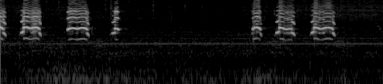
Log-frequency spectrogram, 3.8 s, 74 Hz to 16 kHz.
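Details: Piercing whistled chirps from an osprey at the nest, Charlo, Montana, USA, April 26, 2022, via live camera: two groups of three or four clipped, slightly rising notes, separated by a short pause, over a faint hum.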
